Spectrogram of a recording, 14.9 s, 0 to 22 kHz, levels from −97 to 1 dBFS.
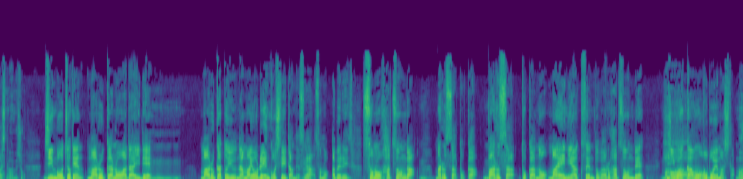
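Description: Damaged data in a compressed stream produces brief blips in the speech at 1.40–1.42 s, 4.99 s, 7.01–7.03 s, 8.76 s and 13.40 s, where corrupted frames throw the decoder out of sync.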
